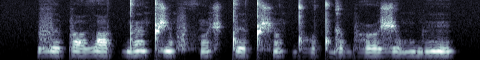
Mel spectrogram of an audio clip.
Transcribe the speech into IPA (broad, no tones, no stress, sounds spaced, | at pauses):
v e p ə˞ ðˤ ɛ t d ɛ̃ t ʒ ə̃ f θ õ ʃ t e t ʃ ɔ̃ t dʱ o t ɡ ɛ bʱ ə˞ ʒ ɯ m b ĩ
